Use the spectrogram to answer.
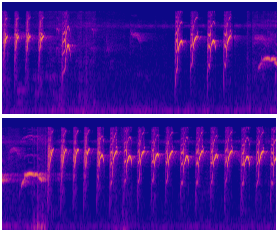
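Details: Brown-throated sunbird 'tembakan rapat' song: runs of quick, high chips broken by a lower, twangy whistled phrase before the fast chipping resumes.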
